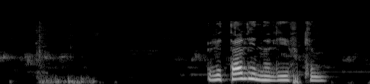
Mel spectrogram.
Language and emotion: Russian, neutral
